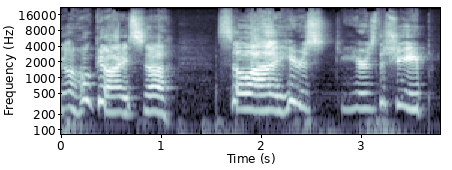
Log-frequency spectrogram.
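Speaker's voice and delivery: small, thin, very high, slow voice. Voicing a very small soldier too thin for his armor: small, thin soldier voice. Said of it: "too thin for his armor, uh, soldier ... and he's like".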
